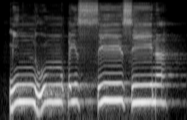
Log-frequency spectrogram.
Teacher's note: Mim sukun bertemu qaf idhar safawi. Mim sukun dibaca jelas tanpa mendengung.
